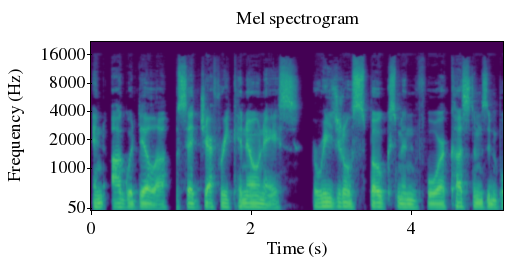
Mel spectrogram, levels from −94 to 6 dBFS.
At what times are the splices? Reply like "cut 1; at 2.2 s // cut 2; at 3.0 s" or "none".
cut 1; at 1.1 s // cut 2; at 2.7 s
